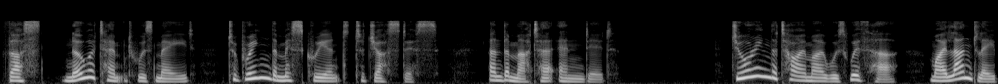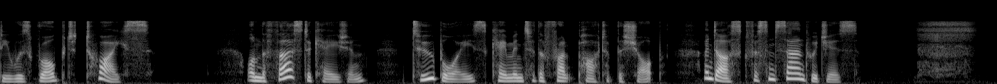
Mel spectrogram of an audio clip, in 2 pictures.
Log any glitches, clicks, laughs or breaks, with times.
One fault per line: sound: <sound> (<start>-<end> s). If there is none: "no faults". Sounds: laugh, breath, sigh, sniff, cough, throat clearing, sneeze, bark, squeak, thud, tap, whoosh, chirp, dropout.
sound: sniff (19.1-19.8 s)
